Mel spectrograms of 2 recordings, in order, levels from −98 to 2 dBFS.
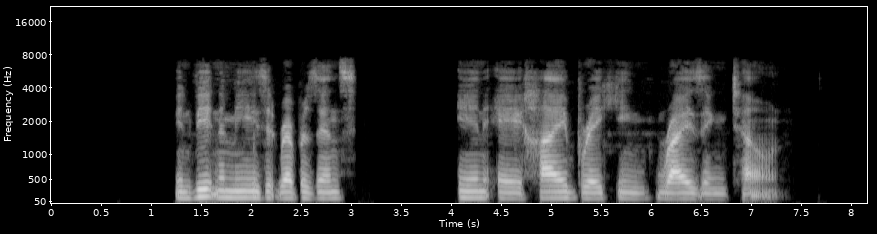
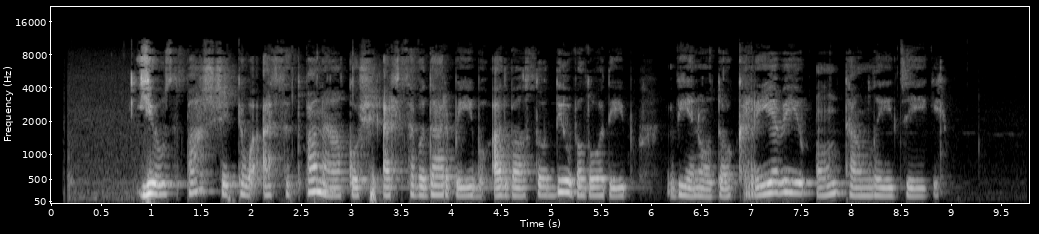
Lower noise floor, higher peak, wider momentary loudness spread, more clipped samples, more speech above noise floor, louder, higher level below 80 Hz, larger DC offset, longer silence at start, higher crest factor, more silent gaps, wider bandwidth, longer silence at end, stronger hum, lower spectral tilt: first, under -90 dBFS vs -76 dBFS; second, -6 dBFS vs -2 dBFS; about the same, 13 LU vs 12 LU; neither; first, over 67 dB vs 49 dB; first, -24 LUFS vs -27 LUFS; about the same, -68 dBFS vs -64 dBFS; neither; first, 1.25 s vs 0.8 s; second, 20 dB vs 26 dB; first, 3.23-4.05 s vs none; second, 7.4 kHz vs 11 kHz; about the same, 0.9 s vs 0.85 s; neither; about the same, -5 dB/octave vs -5.5 dB/octave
